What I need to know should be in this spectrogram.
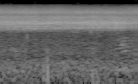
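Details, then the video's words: Cicadas in the jungle near the Vallon-Breux garden, Guadeloupe, in summer fill the air with a steady, high, hissing drone that never breaks. "C'est les cigales qu'on entend."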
